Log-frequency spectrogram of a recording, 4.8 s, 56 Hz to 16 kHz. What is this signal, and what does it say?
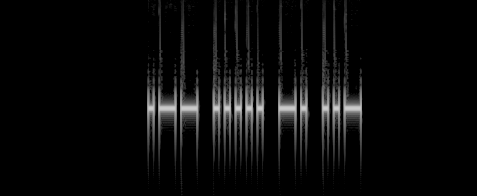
Morse code, heard as a keyed tone, about 22 wpm, 700 Hz. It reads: W5NU
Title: USA Call Signs - 4 Characters - Repeated 2x - 22wpm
